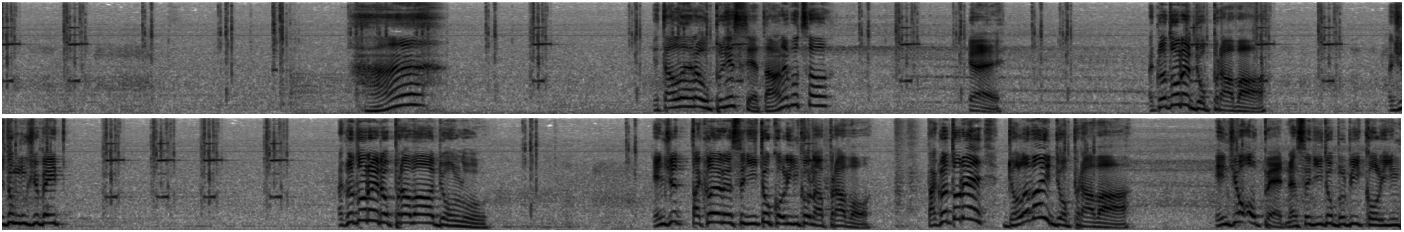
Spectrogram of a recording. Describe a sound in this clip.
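Short electronic beeps and clicks sound again and again.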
